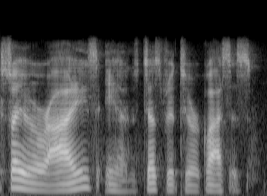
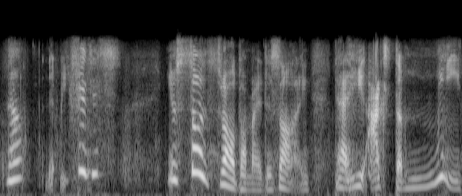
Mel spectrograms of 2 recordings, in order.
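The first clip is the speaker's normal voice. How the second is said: higher-pitched, ladylike and eager; Rarity, refined unicorn; 8 semitones higher, 5 dB louder than usual. Acted. Dressmaker tells friend of an enthralled customer, refined eagerness. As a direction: plead and explain with refined flourish. Voices Rarity explaining her need.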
